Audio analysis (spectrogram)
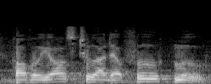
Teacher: huios has the accent on the ultima, last syllable. When that occurs, then if an enclitic follows it, the enclitic doesn't get any accent, and you just leave it as is.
